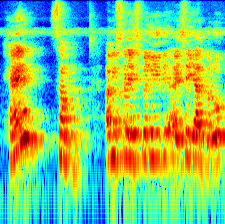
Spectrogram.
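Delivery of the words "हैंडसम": हैंडसम in two pieces, hand higher, then सम; syllable split. Shown as a demonstration. Teacher demonstrating two syllables, हैंडसम split with a pause. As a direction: break हैंडसम cleanly after hand. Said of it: "the two syllable".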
